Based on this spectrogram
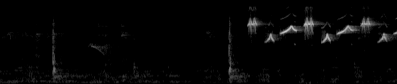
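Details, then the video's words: Cinereous tit song for luring birds to sing: after near silence and two faint taps, a loud, fast string of high, repeated chirped note pairs begins and carries on to the end. "Burung Gelatik Batu Pancing Ombyokan Agar Cepat Bunyi l Zeer melodieuze zang van de Mees (vogel)"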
